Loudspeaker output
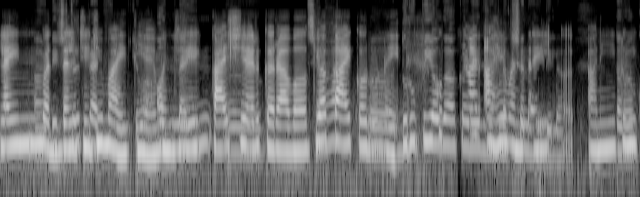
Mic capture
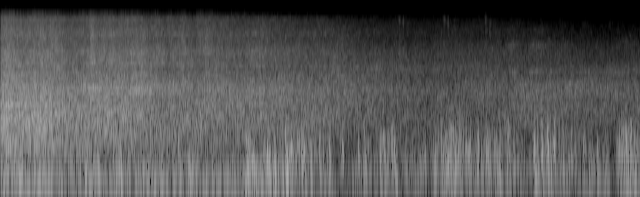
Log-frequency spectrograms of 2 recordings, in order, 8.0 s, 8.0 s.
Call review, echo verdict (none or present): none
